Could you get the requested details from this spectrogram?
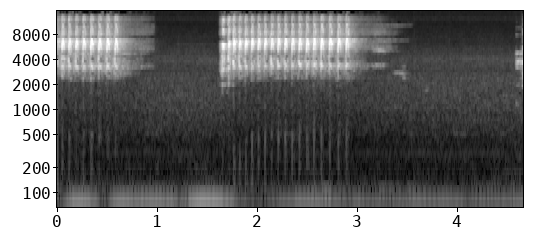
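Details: Woodpecker called platuk sampit, in an Indonesian tutoring recording with a clear voice and rough, sharp bursts: a high rattle of fast pulses, a pause, then a longer rattle over a steady low background hum.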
